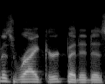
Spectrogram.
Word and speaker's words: Ryckaert: last name so so your last name is reichert but it is spelled yeah it's r y c k a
